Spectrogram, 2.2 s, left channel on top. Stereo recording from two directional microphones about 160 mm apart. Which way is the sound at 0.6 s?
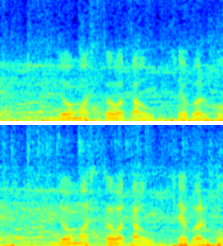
10° left (ahead or behind).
